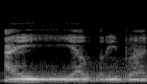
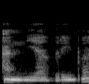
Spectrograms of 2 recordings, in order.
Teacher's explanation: seolah-olah nun sukunnya ini, nun matinya ini tidak terbaca. Nah, itulah dinamakan memasukkan suara huruf ke dalam huruf setelah nun, bukan membacanya an yadriba, tidak, ayyadriba, nunnya seakan-akan hilang tetapi tulisannya tetap nun. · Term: idgham bihuna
